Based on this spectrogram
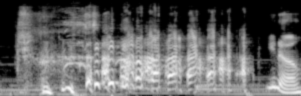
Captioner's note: all laughing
